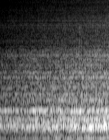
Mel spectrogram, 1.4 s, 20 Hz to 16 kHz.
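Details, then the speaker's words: Off-grid diesel heater in a bus, running after a low-voltage starting issue was fixed: steady, even roar with faint constant hum, no surging, popping or stalling; 43° outside, 73° inside; normal running. "it's running right now I don't know if you can hear it uh that was a few weeks ago actually and we've been running it ever since we've had no issues with it"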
